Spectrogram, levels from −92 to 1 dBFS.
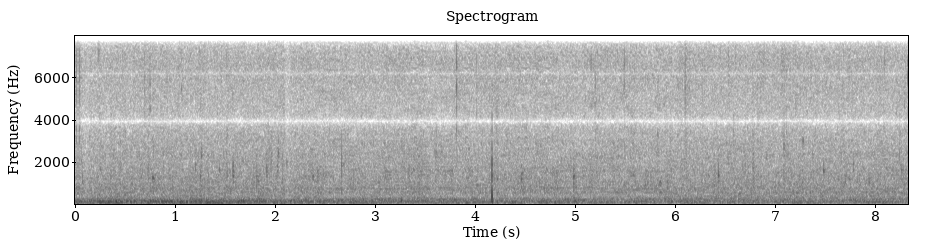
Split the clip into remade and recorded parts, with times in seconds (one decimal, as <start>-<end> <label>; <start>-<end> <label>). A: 0.0-2.5 recorded; 2.5-5.9 remade; 5.9-8.3 recorded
